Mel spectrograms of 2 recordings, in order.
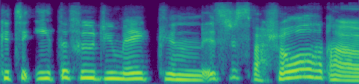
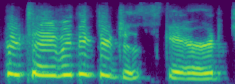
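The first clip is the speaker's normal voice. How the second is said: imitated disbelief, much higher and louder; incredulous friend; 10 semitones higher, 5 dB louder, slower than usual. Friend doubting the farmer's taming claim, imitated high incredulous retort. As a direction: question it loudly, high-pitched, then object. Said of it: "And she's like".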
